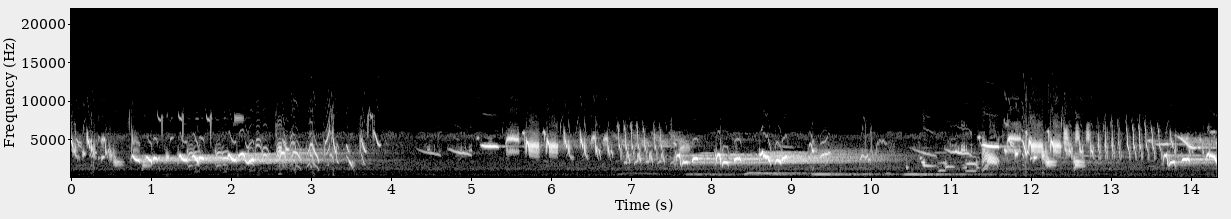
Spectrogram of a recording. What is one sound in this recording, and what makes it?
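Songbirds sing and chirp in bright, quick trills.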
